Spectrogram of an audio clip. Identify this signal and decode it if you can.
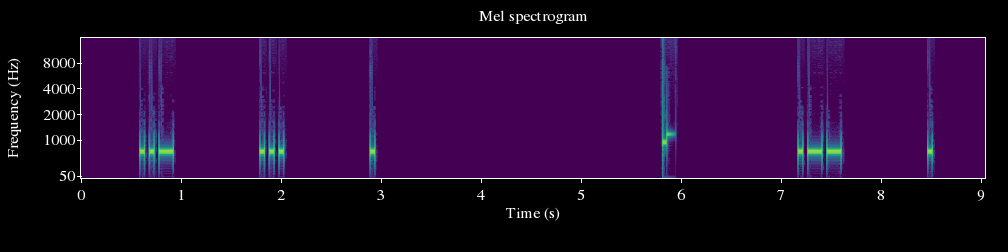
Morse code, heard as a keyed tone, about 25 wpm, spaced as for 9 wpm, 700 Hz. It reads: USE WE
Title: 6x Character Spacing - Top 100 Words - 25wpm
